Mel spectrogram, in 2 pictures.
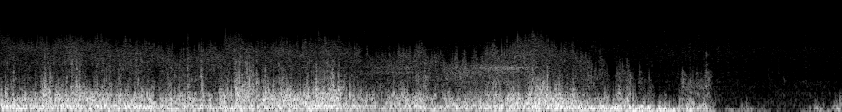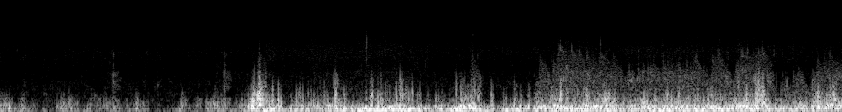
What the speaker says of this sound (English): This wind is crazy today.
